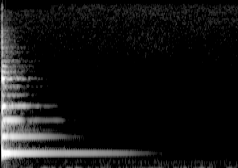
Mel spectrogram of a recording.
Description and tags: violin pizzicato "non vibrato"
